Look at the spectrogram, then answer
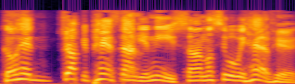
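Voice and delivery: a breezy country doctor giving orders; folksy Southern doctor. Acted. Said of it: "He goes".

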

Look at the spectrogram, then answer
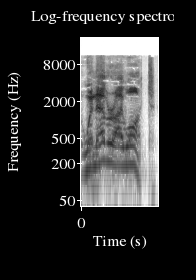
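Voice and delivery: put-on all-over-the-place Russian joke accent; mixed-up Russian accent. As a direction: do a comic bad Russian accent. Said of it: "this Russian accent's gonna sound like".

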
